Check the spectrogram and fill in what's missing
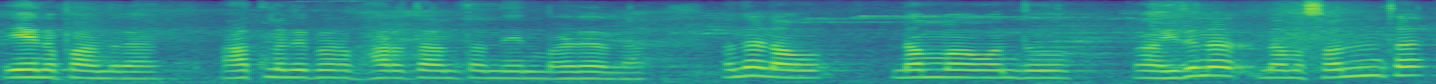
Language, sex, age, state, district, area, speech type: Kannada, female, 60+, Karnataka, Koppal, rural, spontaneous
